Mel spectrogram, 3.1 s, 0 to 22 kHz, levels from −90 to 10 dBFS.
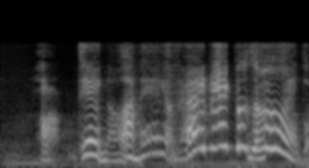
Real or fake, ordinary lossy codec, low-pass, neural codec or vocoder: fake; none; none; codec, 16 kHz, 0.5 kbps, FunCodec, trained on LibriTTS, 25 frames a second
